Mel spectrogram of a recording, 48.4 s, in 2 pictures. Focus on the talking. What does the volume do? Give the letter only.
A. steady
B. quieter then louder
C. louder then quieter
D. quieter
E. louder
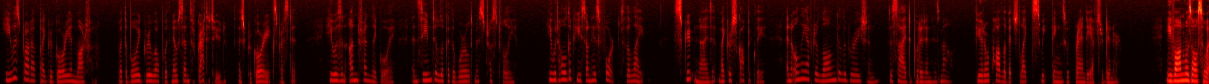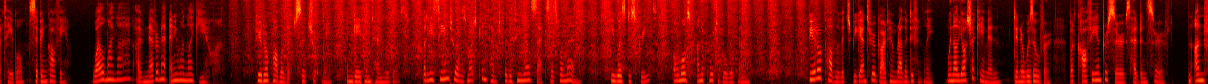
E.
